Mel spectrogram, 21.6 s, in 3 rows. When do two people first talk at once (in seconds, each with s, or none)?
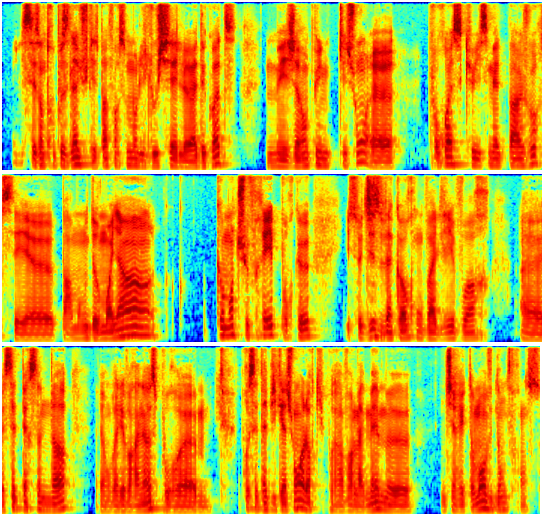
none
